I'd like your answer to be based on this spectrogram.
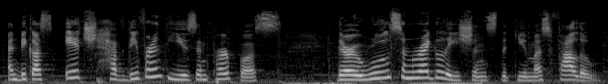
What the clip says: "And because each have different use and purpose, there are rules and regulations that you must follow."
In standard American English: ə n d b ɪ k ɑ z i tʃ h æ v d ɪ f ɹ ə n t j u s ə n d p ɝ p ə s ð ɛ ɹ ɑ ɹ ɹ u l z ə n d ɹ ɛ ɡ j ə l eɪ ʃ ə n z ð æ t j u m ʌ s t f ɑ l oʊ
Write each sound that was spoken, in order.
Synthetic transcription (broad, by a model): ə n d b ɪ k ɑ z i tʃ h æ v d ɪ f ɹ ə n t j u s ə n p ɝ p ə s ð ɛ ɹ ɑ ɹ ɹ u l s ə n d ɹ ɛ ɡ j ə l eɪ ʃ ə n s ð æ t j u m ʌ s t f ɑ l oʊ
